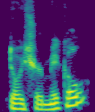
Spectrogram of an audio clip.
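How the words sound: Michael is said with a German pronunciation.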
